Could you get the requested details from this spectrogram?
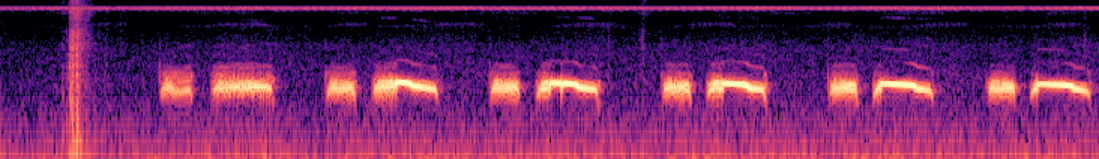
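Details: Spotted dove giving a big-voiced 'ngeruk' coo with an ending note: about six paired phrases, each a short note followed by a longer mellow, descending coo, repeated roughly every second; a click opens the recording against a quiet background.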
